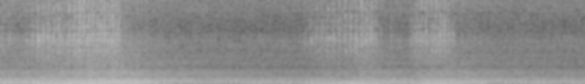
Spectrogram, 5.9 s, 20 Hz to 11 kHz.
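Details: 1980 Mercedes 450SL V8, first start after a new fuel pump and long storage, no leaks: catches and settles into a rough, slightly lumpy idle, swelling and sagging every few seconds; fuelling still unsettled, uneven idle.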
